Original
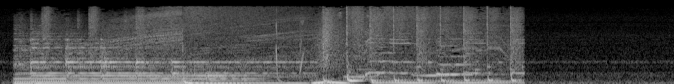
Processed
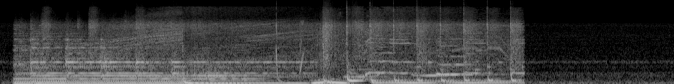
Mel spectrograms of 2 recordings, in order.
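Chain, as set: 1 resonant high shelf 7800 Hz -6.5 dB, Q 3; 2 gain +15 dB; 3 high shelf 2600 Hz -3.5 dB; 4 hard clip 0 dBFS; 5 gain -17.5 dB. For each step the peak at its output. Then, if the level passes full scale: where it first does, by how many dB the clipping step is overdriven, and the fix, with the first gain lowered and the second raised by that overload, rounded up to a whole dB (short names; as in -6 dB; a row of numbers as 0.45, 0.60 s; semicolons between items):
-5.5, +9.5, +7.5, 0.0, -17.5 dBFS; step 2, 7.5 dB; step 2 +7 dB, step 5 -9.5 dB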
